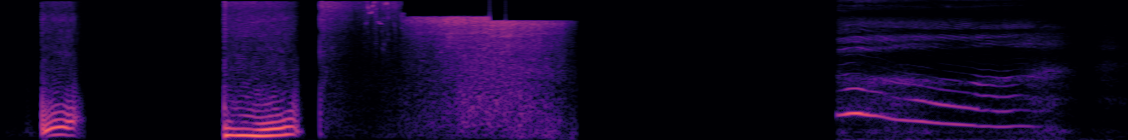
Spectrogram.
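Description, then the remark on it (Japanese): A series of wet, sputtering fart noises made into the listener's ear, several short bursts followed by longer buzzing blasts, loud and intimate with brief silences between them. “お鼻の奥の奥まで、耳のおならでぐしゃぐしゃになっちゃえ。”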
